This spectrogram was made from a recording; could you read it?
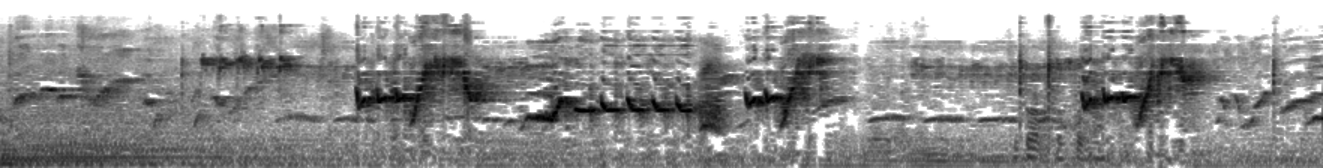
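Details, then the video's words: White-rumped shama (murai batu) singing vigorously (gacor): bursts of loud, varied whistled phrases with rising and falling notes and rapid trills, separated by short quieter pauses. "murai batu gacor owor owor"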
